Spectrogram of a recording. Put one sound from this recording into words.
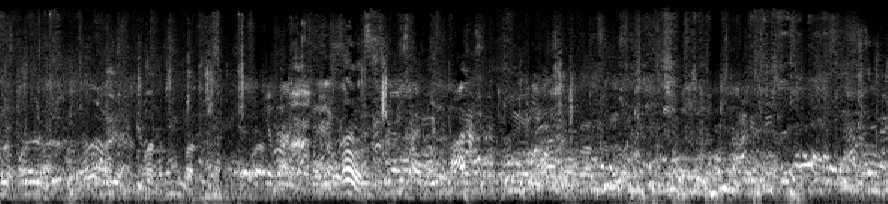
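A crowd of men and women chatters loudly outdoors, close by.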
